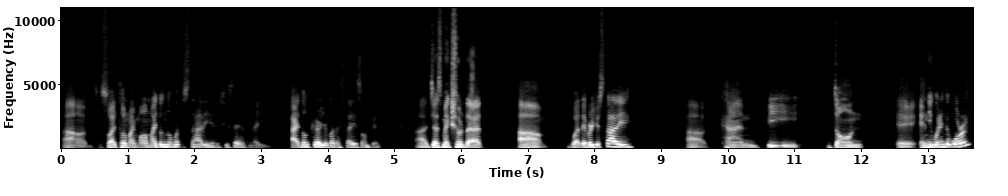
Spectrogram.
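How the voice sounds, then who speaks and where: A man's voice: on the high side, normal speed, no room sound. A man, giving an informal science lecture, hesitant with many fillers and self-corrections. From Peru. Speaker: lecturer, NASA chemist. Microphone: room mic at a lecture, Zoom shared. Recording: dull, dry lecture recording.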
